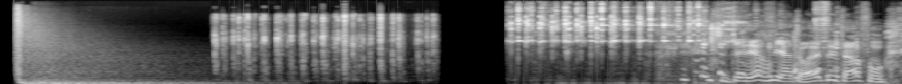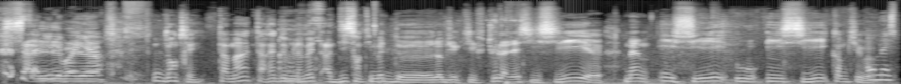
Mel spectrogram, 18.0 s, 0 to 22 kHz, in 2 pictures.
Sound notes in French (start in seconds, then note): 6.9 rires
